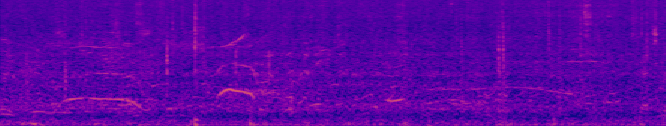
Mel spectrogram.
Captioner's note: crowd Cheering & Applause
